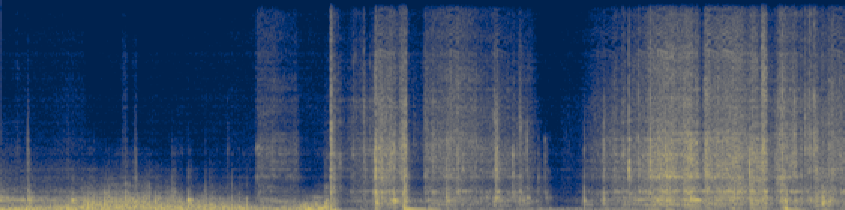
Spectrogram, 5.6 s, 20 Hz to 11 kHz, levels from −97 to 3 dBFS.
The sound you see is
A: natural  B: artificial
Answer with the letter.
B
